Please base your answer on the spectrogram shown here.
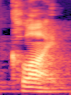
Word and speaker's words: climb: see on the screen the AI is an i sound not an a sound so the word is climb by the way what's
